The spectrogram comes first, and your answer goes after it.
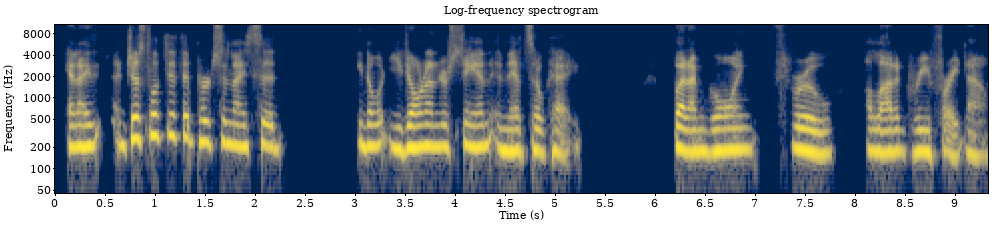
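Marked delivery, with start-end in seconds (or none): none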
